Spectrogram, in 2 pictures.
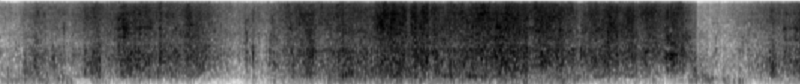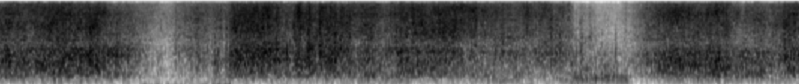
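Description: Wind buffeting the microphone and the hiss of snow sliding under a rider coming down a ski slope. The noise is loud and swells and drops away about four times.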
